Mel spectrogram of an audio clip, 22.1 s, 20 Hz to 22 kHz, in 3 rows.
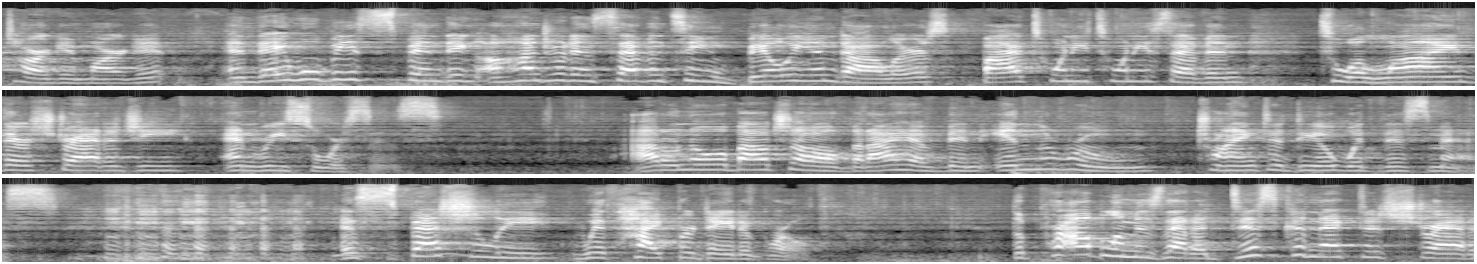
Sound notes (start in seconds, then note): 15.2 laugh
